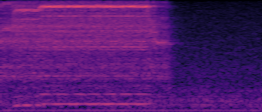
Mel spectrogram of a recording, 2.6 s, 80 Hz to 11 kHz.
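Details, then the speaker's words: GoFly Falcon CP90 Pro quad, props off, battery plugged in after ESC throttle calibration, throttle raised; thin, steady high whine from the motors spinning slowly and evenly, then stopping. Normal. "Let's move it up. You'll hear the motors running."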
